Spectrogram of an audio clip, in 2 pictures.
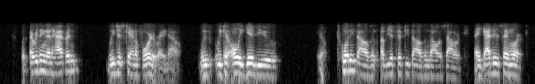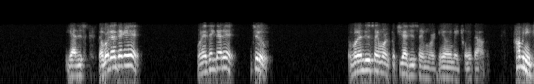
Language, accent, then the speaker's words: English; Chicago, Illinois, United States; We used to call that when I was growing up in Chicago, family business.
